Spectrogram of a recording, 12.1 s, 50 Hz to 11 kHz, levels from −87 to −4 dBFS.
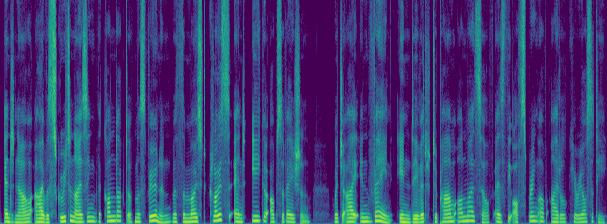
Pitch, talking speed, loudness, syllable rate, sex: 190 Hz, 160 wpm, -20 LUFS, 4.6 syllables/s, female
